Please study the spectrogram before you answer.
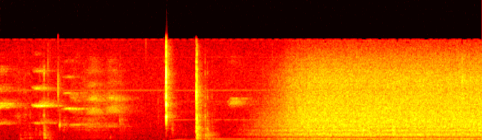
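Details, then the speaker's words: Kitchen fume hood squirrel cage fan repurposed as a smart shop dust filter, first start: two switch clicks, then a steady even whoosh with a low hum; blowing and suction good, running smoothly. "it seems to be blowing pretty good. I can feel suction here."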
